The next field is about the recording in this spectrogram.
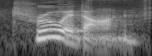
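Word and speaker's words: Troodon: even in dim light true dawn Oh see it's going to help me with the pronunciation good truadon I am a dinosaur ready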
